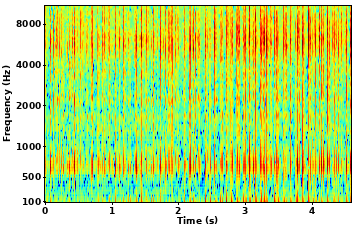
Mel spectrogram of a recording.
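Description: An empty, hollow, thin-walled red plastic party cup is held upside down above the microphone with both hands and tapped with the fingertips and nails. The quick, irregular taps make deep, dull thumps with a hollow mid-range ring and faint crisp clicks from the nails. The taps grow louder and more pronounced in the second half.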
